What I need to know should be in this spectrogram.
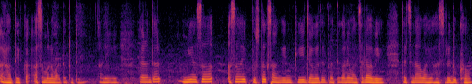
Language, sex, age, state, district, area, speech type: Marathi, female, 18-30, Maharashtra, Mumbai Suburban, urban, spontaneous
